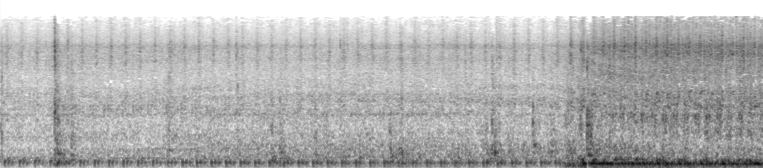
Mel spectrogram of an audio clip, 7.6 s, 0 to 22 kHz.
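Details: 2006 BMW E90 320si with N45 engine and 160,000 km, cracked on cylinders one and two: an uneven, lumpy idle with sharp irregular taps, and the note hardens when revved.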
